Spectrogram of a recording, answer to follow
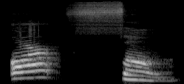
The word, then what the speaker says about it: órfão: E olha aí, embora nessa palavra nós tenhamos aqui no órfão duas vogais marcadas, ela é uma paroxítona ou um paroxítono, porque a sílaba falada com maior intensidade mais forte é o or. Órfão, certo? E esse tio aqui está nasalizando o A.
